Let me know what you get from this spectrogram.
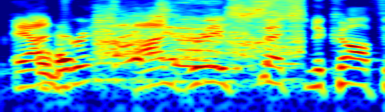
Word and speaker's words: Andrei Svechnikov: I just had his autograph before the season ended, and that's Andrei Svechnikov. I think that's how you say it. – Andrei Svechnikov is correct.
